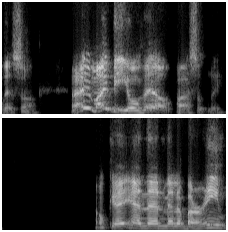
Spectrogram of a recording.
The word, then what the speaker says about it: יובל: Notice how they pronounce it Yovel. אמא ויובל הבן 3 מדברים. So it's almost like this. So it's like Jubilee. Remember that song, Jubilee, Jubilee, it's the Jubilee.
